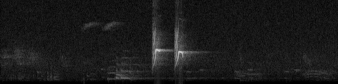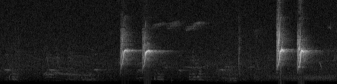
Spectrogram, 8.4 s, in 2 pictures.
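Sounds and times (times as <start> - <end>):
common chaffinch Fringilla coelebs calling: 1.4 - 2.6, 4.8 - 6.8, 7.7 - 8.3.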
